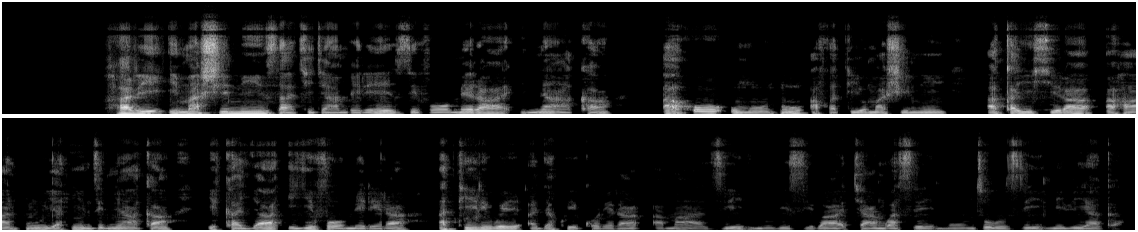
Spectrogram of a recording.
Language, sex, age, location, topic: Kinyarwanda, male, 18-24, Nyagatare, agriculture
